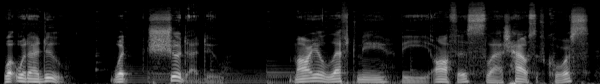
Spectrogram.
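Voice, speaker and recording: A man's voice: medium pitch, sing-song, a little slow, creaky. Guy doing a nervous unsure young man telling his own story, second-guessing himself, music under it. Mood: anxious, brooding. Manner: hesitant, wavering, second-guessing. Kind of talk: first-person storybook narration. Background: background music.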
